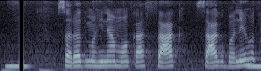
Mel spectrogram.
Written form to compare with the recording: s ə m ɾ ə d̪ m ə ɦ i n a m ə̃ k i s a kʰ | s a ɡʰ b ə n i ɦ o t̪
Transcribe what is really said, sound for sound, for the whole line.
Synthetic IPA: s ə ɾ ə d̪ m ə ɦ i n a m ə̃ k a s a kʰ | s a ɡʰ b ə n e ɦ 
